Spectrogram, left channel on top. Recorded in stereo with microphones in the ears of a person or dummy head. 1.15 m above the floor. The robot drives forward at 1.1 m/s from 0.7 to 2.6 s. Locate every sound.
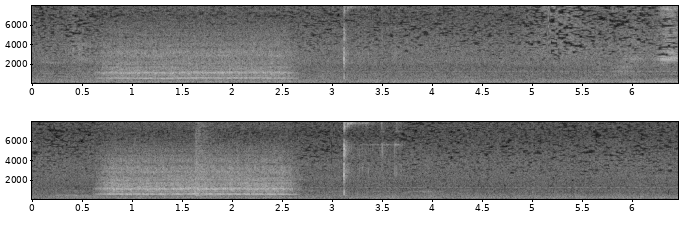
3.1 s breaking glass: 10° right (ahead or behind)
